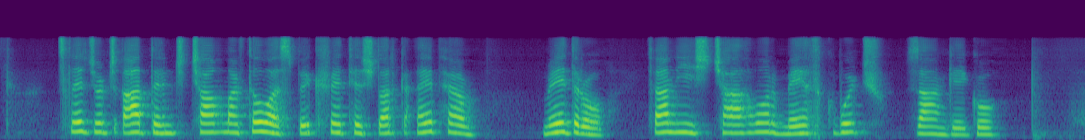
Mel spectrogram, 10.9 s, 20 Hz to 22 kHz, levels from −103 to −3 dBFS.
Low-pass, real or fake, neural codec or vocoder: 7.2 kHz; fake; codec, 16 kHz, 0.3 kbps, FocalCodec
